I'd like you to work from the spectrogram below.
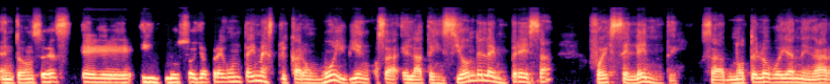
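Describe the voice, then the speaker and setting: Heard dry and close with no echo, a man with a fairly high voice and a dark, mellow tone speaks at a moderate pace, with ordinary pitch variation and big swings in loudness. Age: 20s. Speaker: blind physiotherapy student. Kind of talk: online panel discussion.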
